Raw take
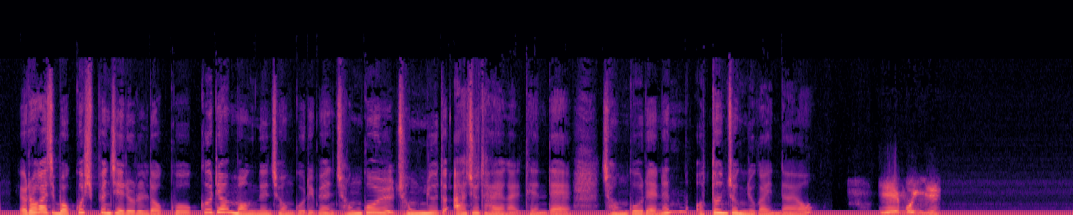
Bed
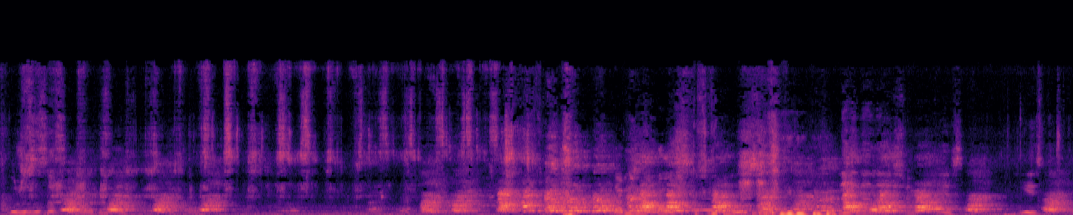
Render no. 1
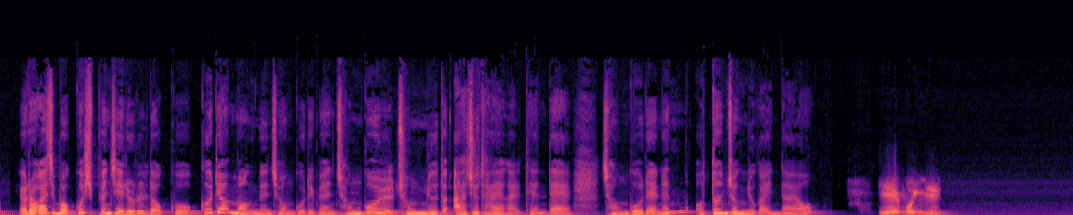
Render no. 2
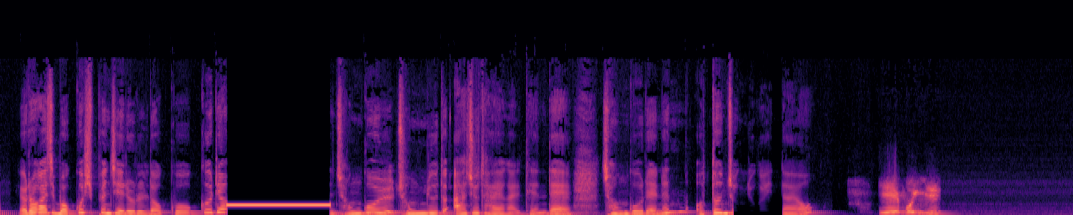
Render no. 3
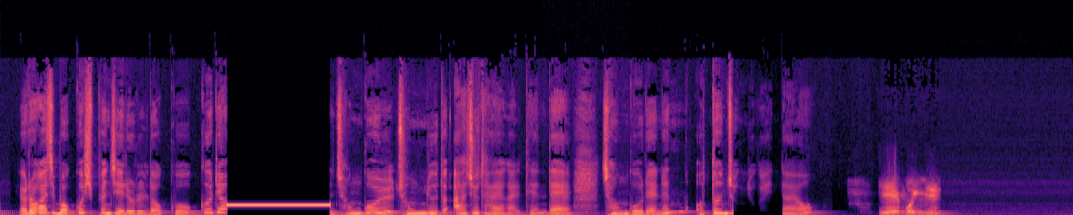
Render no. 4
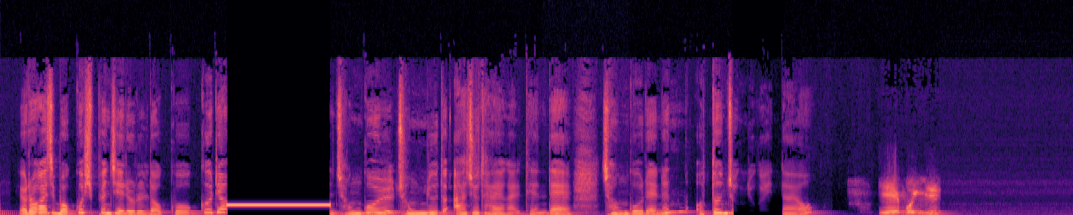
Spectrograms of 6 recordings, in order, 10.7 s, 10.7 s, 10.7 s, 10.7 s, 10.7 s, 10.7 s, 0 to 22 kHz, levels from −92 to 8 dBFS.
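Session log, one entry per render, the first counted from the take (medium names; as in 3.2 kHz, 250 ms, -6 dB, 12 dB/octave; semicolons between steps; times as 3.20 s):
de-hum 50 Hz, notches 8
2.26–3.30 s: bleep 1.1 kHz -13.5 dBFS; 5.42–6.29 s: gain +3 dB; 7.32–7.83 s: ladder high-pass 2.6 kHz, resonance 45%
treble shelf 4.3 kHz +11.5 dB
trim +3 dB; peak limiter -2 dBFS, peak gain reduction 3 dB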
